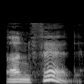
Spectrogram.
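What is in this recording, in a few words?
"unfed", English, uk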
